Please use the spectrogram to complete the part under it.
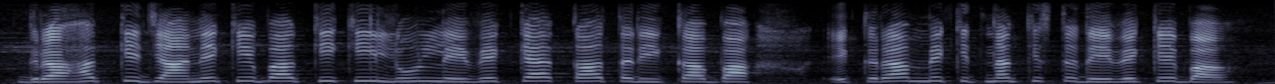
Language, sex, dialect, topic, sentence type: Bhojpuri, female, Western, banking, question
